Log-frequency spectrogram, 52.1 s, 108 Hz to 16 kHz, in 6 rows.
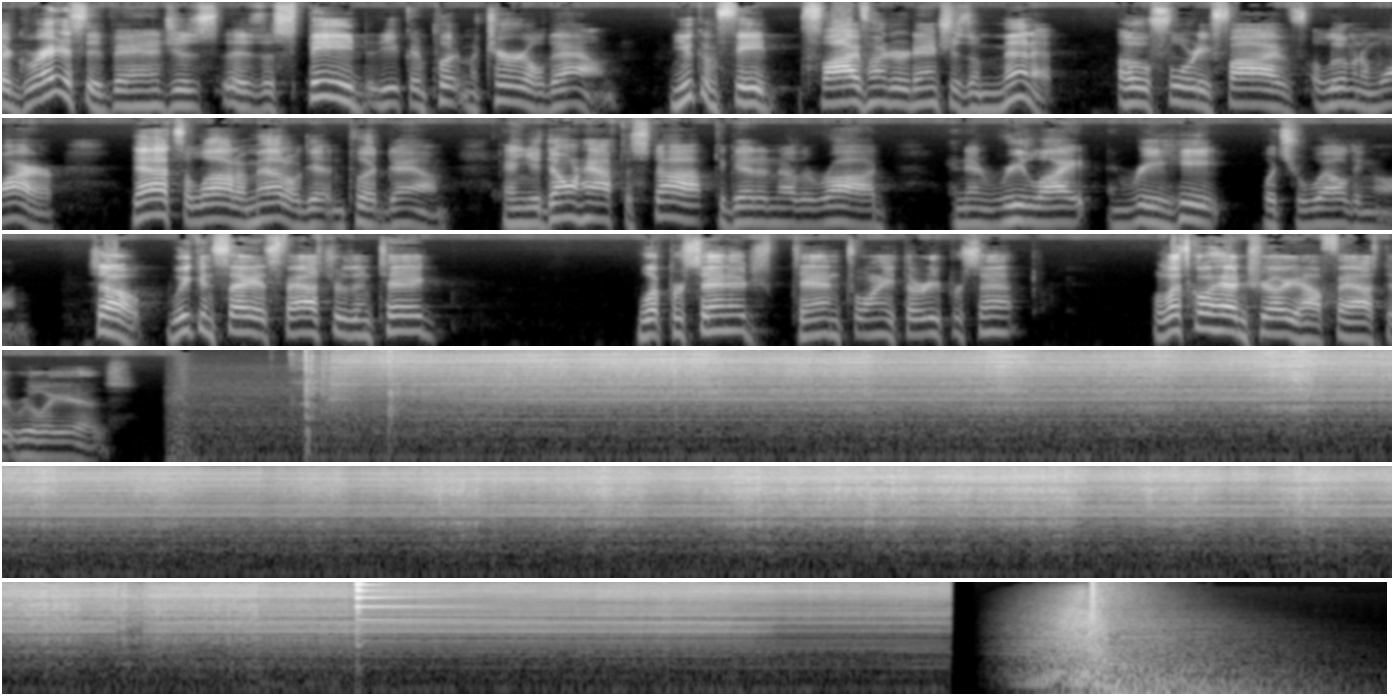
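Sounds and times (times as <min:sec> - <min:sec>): electric buzz of arc welding: 0:27.1 - 0:49.4
bell-like ding: 0:45.7 - 0:46.8
loud whoosh: 0:49.6 - 0:52.0.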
